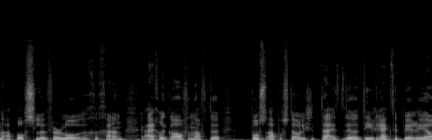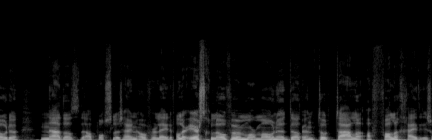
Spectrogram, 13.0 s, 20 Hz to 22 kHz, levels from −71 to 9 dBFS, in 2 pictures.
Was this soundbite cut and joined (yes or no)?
yes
